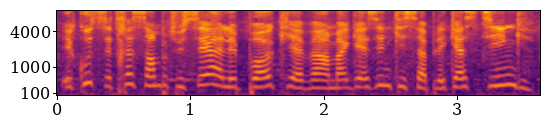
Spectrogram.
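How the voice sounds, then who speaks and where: A French woman with a high voice chats freely as an interview guest, laughing easily between her stories. Faint music plays in the background. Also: fast. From France. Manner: lively, laughs often, chatty with fillers. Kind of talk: casual interview chat.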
